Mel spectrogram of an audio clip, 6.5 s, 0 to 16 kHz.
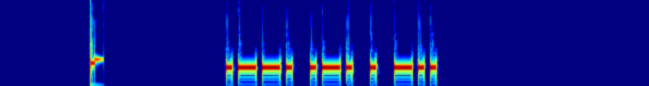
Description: Morse code, heard as a keyed tone, about 20 wpm, 700 Hz. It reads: PRED
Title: Build A Word - 4 Letters At A Time - 11-Letter Words - 20wpm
